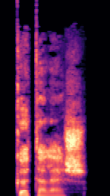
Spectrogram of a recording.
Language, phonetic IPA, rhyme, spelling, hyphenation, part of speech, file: Hungarian, [ˈkøtɛlɛʃ], -ɛʃ, köteles, kö‧te‧les, adjective / noun, Hu-köteles.ogg
- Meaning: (adjective) 1. obligatory, due 2. having a rope; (noun) roper (one who uses a rope; a maker of ropes)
